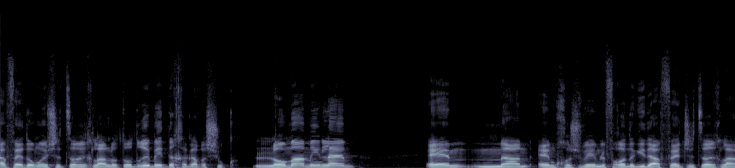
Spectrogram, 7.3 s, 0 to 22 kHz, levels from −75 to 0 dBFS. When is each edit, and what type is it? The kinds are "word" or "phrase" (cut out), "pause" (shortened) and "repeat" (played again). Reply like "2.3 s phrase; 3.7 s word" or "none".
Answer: none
